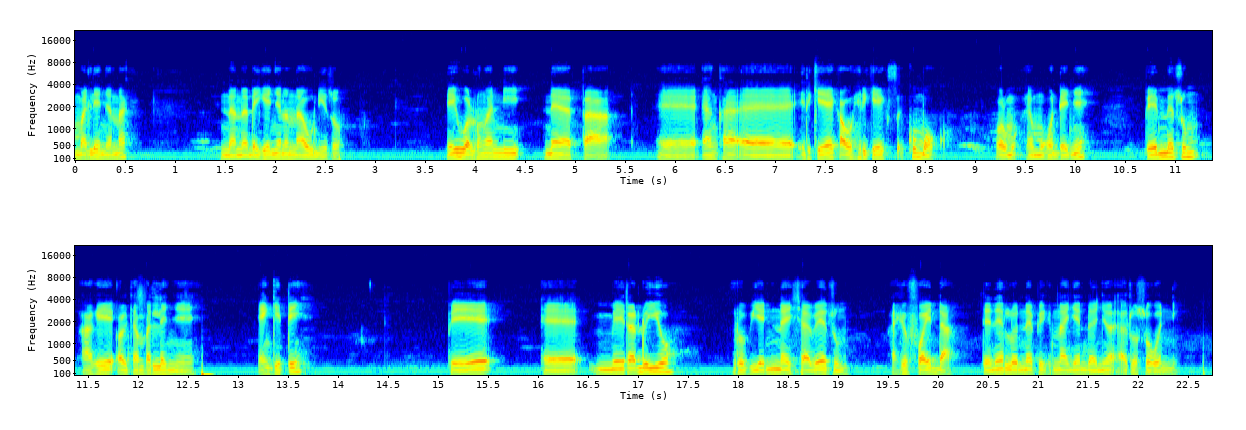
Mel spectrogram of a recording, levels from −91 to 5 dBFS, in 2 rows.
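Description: At 12.63 s a phantom power thump hits the speech: a supply switched on or off at the live input sends a voltage step through the coupling capacitors. It sounds like a deep low thud peaking near -13 dBFS, decaying within about 34 ms and ending by 12.79 s.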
